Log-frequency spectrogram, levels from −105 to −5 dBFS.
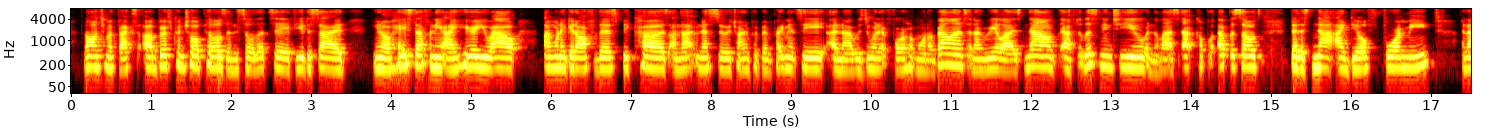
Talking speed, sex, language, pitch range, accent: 225 wpm, female, English, 165-215 Hz, American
